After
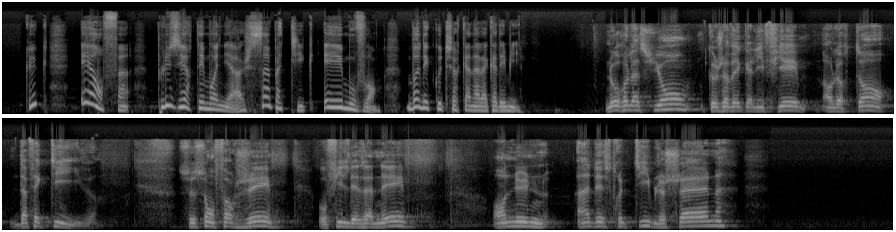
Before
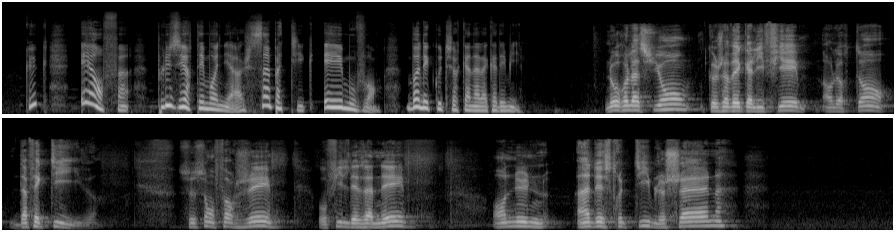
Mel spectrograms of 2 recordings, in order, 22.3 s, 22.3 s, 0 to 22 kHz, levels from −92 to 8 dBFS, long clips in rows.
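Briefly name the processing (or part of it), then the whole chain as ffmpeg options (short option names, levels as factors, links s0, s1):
FM broadcast chain: -filter_complex "[0:a]highpass=60,dynaudnorm=f=250:g=31:m=2,acrossover=split=220|2300|5000[s0][s1][s2][s3];[s0]acompressor=threshold=0.0158:ratio=4[s4];[s1]acompressor=threshold=0.0562:ratio=4[s5];[s2]acompressor=threshold=0.00708:ratio=4[s6];[s3]acompressor=threshold=0.00708:ratio=4[s7];[s4][s5][s6][s7]amix=inputs=4:normalize=0,aemphasis=mode=production:type=75fm,alimiter=limit=0.112:level=0:latency=1:release=329,asoftclip=type=hard:threshold=0.0891,lowpass=f=15000:w=0.5412,lowpass=f=15000:w=1.3066,aemphasis=mode=production:type=75fm,volume=0.531"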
